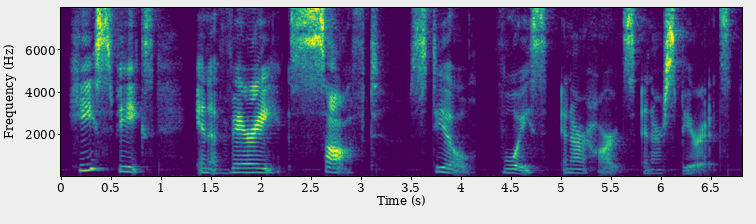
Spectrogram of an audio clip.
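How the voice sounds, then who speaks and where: A woman's voice: medium pitch, expressive, slow, creaky, a bit bright. A middle-aged woman hosting a personal vlog, speaking earnestly and encouragingly to viewers in a reflective way, close to a desk microphone at home. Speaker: vlog host. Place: living room at home. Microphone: large desk microphone, close.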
